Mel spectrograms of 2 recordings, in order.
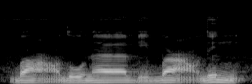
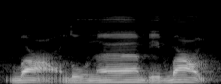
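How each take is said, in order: First: The final n sound is pronounced before continuing. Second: The final n sound is dropped at the stop. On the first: The reader continues into the next words. "kalau dia mau disambung di sini baru tanwinnya hidup lagi" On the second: The reader stops here. "kalau dia mau berhenti di sini tanwin tetap tidak tidak dibaca"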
